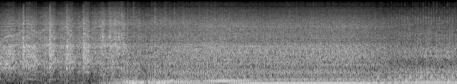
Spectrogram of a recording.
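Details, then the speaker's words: Nissan Silvia S15 with a dead battery jump-started with a NOCO GB70 at about 11.2 V: the starter churns with uneven, dragging strokes for about a second before the engine catches and idles; labored cranking. "sounded like a normal stter whereas the gb70 and the 30 there were parts that sounded like they were struggling a bit"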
